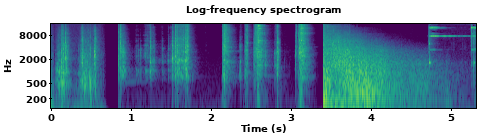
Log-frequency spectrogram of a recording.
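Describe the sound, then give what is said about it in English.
A single loud gunshot bursts out with a long fading tail, preceded by several sharp clattering hits and followed by a brief high-pitched ringing tone. “I'll just shoot him.”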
